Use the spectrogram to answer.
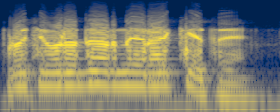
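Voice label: Speech Sound Russian; Common Player Weapon ARM; DCS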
